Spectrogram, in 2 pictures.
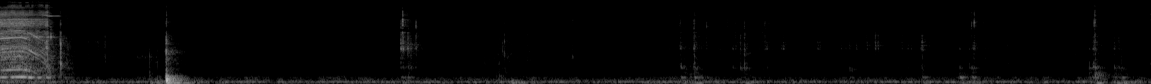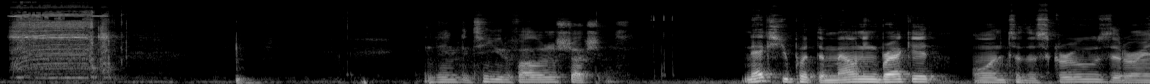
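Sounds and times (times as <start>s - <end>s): power drill driving a screw: 0.0s - 0.7s, 11.6s - 12.8s
clicks and handling of parts: 3.6s - 5.4s, 6.7s - 10.2s, 18.0s - 18.4s.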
